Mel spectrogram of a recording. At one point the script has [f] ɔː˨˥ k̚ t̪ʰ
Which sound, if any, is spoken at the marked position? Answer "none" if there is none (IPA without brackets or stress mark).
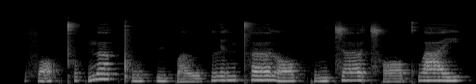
f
